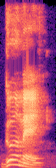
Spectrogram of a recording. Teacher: 2 syllables. The first syllable is stressed, but note the way the first syllable is spoken.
